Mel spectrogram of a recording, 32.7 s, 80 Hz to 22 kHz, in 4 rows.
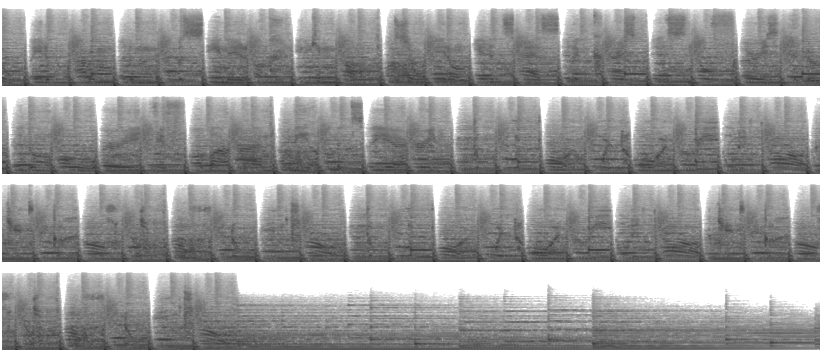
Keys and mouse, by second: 0.7 click, 1.3 click, 3.1 click, 3.5 click, 4.3 middle click, 5.1 click, 5.4 shift+click, 7.0-8.2 drag, 9.1-10.6 middle drag, 11.5 click, 13.0 alt+click, 14.6 e, 16.4 s, 19.1 r, 19.8 g, 20.6 s, 23.3 click, 24.3 click, 27.0 s, 31.1-32.3 drag.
